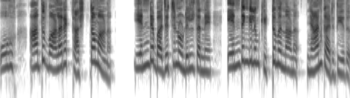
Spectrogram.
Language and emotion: Malayalam, disgusted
